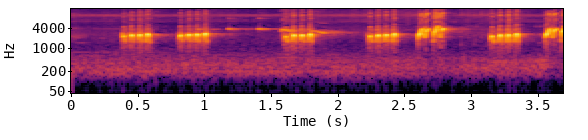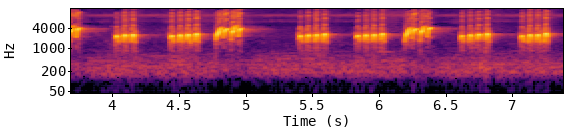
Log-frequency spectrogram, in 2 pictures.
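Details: Sooty-headed bulbul call played to lure birds into traps: steady, evenly spaced bursts of four quick bright notes, every few bursts ending in an upward-swept variant, continuing without pause against a faint high background tone.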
